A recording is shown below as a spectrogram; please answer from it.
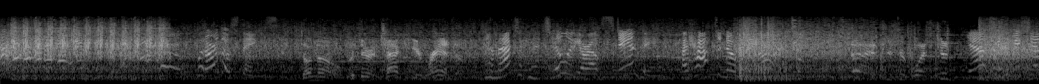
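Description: Animated battle sound effects: a rapid burst of repeated shots or impacts for about the first second and a half, then scattered hits with wordless shouts and grunts. The sound is thin, with no bass.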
